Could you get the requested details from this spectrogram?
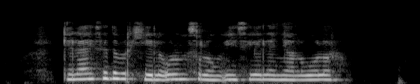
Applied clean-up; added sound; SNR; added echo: none; none; none; none.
